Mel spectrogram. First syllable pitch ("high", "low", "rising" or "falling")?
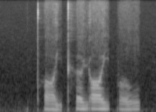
low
